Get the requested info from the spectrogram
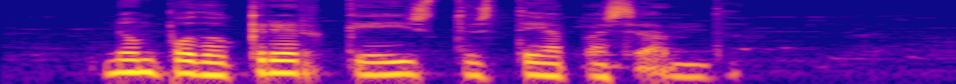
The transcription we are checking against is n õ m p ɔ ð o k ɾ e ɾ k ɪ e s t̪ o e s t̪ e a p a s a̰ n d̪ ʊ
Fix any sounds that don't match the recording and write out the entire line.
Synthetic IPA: n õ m p ɔ ð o k ɾ e ɾ k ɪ i s t̪ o e s t̪ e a p a s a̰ n d̪ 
